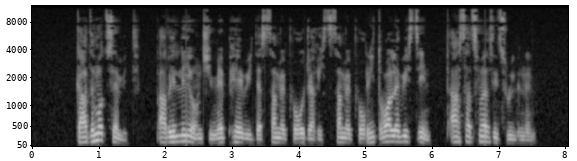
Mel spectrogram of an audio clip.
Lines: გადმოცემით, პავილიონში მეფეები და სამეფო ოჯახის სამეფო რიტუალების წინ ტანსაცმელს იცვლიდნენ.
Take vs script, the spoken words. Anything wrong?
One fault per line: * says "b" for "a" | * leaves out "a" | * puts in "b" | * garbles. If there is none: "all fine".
all fine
